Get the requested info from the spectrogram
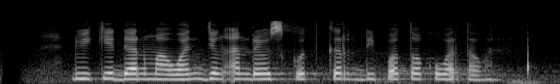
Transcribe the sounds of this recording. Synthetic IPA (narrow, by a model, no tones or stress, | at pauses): duikidarmawand͡ʒɨŋa̰ndɾɛɔskut̪̚kɨrdipɔt̪ɔkuwart̪awan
